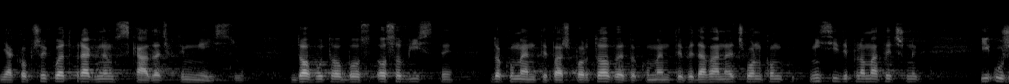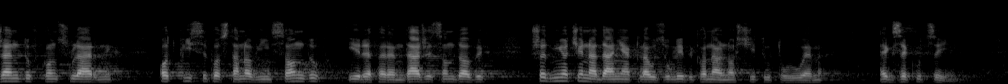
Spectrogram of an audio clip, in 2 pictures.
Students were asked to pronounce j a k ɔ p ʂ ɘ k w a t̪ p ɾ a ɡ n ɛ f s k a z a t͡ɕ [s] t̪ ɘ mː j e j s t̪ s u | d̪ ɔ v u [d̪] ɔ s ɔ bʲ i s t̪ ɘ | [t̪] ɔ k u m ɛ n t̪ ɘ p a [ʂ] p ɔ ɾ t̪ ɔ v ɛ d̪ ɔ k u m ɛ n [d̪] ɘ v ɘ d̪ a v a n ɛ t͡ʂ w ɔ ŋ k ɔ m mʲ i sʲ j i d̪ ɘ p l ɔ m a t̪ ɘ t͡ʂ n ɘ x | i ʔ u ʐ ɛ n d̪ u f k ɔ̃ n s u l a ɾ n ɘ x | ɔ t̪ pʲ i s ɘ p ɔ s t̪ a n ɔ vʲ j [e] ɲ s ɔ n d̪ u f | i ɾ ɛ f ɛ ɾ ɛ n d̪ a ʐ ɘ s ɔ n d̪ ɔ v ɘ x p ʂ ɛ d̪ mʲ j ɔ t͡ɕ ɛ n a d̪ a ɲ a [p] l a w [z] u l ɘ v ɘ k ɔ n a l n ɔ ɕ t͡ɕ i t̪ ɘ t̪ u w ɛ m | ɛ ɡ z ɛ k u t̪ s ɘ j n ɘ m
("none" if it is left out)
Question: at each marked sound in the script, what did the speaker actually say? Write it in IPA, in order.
f, t̪, d̪, ʂ, t̪, e, k, z

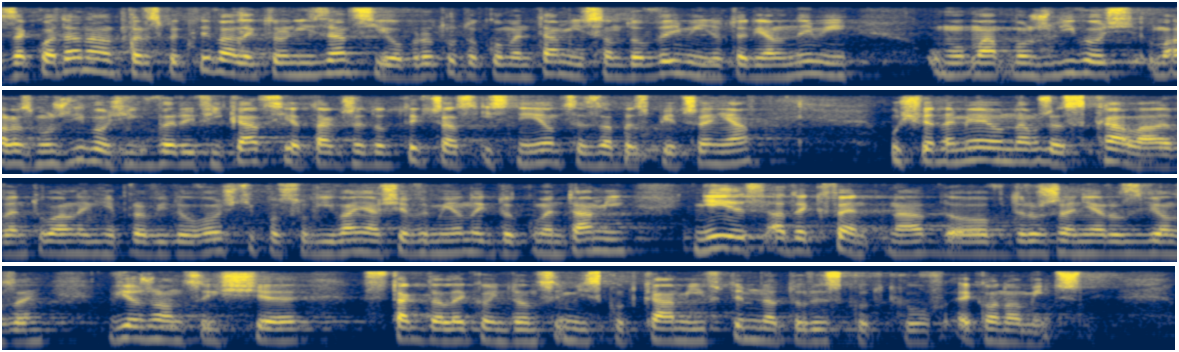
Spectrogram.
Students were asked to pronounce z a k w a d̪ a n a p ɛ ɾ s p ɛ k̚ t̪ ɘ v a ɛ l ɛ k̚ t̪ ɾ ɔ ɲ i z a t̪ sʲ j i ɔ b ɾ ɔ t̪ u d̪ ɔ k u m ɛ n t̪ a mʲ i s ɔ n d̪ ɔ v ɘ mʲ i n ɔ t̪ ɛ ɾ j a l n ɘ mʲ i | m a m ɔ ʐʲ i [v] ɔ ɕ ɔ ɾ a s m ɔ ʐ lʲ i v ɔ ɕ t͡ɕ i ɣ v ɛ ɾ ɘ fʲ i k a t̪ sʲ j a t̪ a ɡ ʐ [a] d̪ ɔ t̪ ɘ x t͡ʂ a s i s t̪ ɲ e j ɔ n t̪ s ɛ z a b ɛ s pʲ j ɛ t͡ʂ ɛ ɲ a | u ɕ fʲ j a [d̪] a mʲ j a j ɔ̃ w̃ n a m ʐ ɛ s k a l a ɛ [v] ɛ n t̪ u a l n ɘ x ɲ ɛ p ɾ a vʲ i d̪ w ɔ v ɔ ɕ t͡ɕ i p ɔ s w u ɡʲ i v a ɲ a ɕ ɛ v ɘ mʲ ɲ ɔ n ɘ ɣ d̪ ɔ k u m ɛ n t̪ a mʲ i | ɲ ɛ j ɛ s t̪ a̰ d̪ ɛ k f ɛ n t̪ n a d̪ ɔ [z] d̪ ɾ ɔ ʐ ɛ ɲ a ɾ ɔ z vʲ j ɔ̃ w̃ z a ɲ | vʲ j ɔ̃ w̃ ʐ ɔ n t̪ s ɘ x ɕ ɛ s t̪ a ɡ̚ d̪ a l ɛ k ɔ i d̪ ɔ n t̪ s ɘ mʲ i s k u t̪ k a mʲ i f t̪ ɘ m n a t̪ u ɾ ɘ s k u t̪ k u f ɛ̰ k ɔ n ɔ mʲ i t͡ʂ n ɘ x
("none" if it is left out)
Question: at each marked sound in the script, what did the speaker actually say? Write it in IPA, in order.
v, ɛ, d̪, v, v

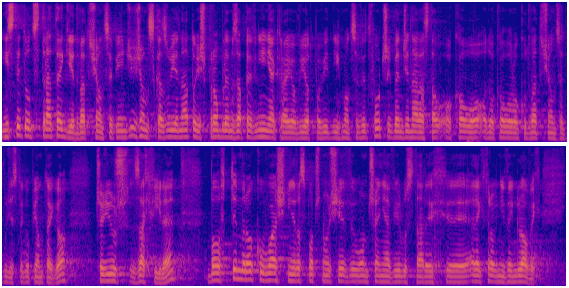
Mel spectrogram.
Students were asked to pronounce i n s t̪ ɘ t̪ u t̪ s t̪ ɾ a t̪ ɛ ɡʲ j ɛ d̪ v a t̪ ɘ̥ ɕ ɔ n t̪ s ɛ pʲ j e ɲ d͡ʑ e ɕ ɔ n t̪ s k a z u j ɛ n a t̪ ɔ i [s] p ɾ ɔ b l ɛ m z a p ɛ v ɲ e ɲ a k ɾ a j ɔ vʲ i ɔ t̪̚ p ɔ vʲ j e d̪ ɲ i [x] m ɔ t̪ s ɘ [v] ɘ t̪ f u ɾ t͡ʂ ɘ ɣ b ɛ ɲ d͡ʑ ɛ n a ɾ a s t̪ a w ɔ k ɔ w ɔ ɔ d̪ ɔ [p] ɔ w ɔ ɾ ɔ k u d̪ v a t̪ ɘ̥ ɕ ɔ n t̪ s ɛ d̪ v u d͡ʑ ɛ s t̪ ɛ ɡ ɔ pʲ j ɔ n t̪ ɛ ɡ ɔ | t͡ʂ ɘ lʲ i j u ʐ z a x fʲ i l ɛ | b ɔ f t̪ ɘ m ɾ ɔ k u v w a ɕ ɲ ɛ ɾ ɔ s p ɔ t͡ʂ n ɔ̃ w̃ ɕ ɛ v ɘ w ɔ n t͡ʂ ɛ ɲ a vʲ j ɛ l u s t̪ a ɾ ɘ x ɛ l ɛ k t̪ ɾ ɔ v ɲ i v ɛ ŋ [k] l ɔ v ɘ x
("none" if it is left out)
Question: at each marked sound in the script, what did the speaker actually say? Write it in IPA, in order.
ʂ, x, v, k, ɡ

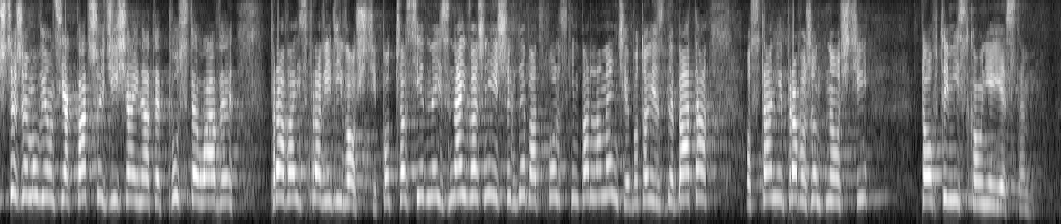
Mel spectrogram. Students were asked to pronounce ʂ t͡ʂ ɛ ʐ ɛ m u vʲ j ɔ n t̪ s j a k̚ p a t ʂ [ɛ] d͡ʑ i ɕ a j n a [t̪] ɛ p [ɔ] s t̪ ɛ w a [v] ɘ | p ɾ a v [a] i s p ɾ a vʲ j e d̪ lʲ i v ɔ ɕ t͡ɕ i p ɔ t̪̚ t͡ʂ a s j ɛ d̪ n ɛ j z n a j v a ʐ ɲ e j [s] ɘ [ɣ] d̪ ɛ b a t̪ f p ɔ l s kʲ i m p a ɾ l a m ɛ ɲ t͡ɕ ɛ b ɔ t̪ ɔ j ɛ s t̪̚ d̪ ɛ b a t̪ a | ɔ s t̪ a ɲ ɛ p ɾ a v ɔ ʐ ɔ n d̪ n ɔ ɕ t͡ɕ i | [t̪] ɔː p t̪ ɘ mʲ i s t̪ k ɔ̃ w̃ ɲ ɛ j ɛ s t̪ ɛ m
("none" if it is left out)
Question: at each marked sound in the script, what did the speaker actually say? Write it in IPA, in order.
ɛ, t̪, u, v, a, ʂ, ɣ, t̪

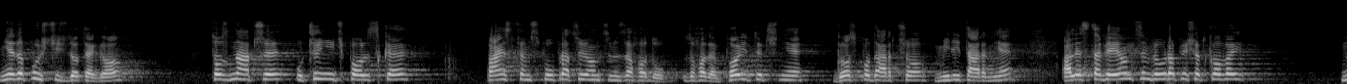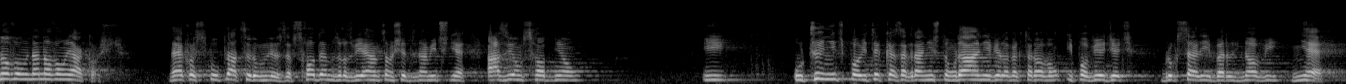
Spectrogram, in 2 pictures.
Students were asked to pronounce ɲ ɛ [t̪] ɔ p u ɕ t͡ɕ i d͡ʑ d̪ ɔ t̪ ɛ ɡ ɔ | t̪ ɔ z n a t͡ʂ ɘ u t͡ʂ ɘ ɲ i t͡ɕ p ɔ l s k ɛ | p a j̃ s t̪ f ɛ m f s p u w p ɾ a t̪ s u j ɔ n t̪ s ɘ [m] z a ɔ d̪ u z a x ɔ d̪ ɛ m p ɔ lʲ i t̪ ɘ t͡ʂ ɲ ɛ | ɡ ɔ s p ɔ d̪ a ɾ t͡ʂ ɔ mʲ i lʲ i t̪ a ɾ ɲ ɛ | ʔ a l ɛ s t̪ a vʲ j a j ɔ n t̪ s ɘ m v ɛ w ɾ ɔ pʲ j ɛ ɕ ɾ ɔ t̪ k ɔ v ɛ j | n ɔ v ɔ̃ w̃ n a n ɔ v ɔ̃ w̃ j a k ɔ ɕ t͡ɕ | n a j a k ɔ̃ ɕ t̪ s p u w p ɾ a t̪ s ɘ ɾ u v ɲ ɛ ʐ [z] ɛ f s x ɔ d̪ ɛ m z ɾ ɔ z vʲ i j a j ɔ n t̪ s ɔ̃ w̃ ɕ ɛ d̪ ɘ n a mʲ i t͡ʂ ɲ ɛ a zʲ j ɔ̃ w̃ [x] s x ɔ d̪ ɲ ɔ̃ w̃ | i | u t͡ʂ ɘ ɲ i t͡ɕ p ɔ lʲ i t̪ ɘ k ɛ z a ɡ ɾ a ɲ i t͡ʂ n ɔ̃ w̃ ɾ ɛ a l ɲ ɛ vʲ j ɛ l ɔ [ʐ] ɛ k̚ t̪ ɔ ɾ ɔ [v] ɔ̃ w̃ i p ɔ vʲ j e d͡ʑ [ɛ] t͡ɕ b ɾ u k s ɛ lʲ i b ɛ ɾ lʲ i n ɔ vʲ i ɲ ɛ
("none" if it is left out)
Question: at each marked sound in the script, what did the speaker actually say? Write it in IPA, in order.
d̪, m, z, f, v, v, e

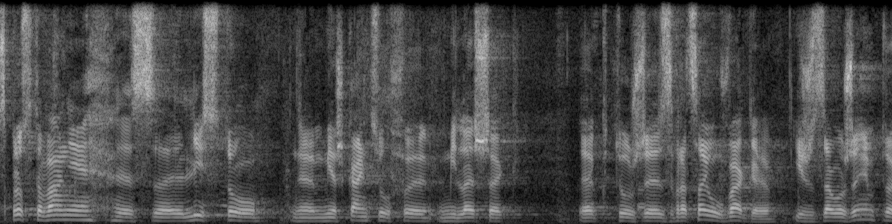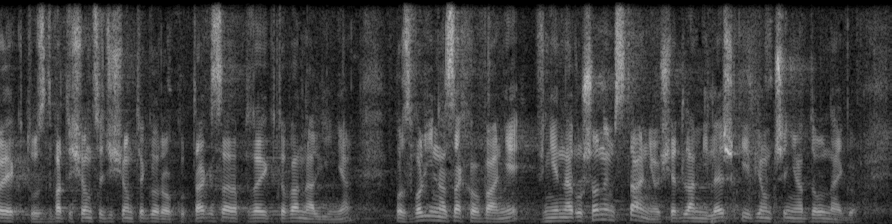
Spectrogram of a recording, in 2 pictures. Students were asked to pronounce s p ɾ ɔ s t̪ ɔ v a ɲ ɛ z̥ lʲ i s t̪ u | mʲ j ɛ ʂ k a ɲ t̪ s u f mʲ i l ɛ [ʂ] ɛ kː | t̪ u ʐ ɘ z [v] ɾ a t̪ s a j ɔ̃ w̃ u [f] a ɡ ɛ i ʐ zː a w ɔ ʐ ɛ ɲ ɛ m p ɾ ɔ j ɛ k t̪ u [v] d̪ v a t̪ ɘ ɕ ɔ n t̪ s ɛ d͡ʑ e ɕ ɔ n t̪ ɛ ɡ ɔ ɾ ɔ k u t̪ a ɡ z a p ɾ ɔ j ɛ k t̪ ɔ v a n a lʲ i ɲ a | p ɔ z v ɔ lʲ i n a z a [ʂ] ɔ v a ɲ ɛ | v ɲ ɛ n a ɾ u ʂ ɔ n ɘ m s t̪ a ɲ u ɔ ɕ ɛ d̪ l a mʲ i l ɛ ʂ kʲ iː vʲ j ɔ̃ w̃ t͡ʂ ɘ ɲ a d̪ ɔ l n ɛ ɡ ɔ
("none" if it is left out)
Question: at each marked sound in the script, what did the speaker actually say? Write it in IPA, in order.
ʂ, v, v, z, x

